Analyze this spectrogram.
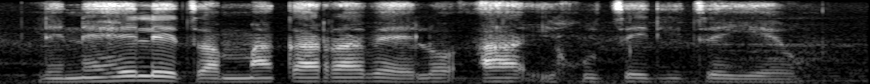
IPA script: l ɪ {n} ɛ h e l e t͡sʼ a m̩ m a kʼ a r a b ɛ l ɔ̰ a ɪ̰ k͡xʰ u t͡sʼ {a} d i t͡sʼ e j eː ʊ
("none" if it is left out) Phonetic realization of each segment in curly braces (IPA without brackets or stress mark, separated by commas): n, e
